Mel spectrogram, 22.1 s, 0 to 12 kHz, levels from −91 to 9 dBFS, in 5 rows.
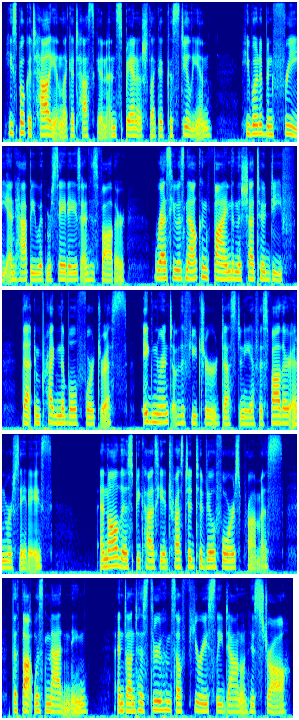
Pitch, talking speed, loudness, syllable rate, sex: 175 Hz, 185 wpm, -22 LUFS, 5.8 syllables/s, female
